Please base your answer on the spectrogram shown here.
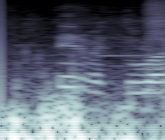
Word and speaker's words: tervetuloa: Tervetuloa Soentulaan.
